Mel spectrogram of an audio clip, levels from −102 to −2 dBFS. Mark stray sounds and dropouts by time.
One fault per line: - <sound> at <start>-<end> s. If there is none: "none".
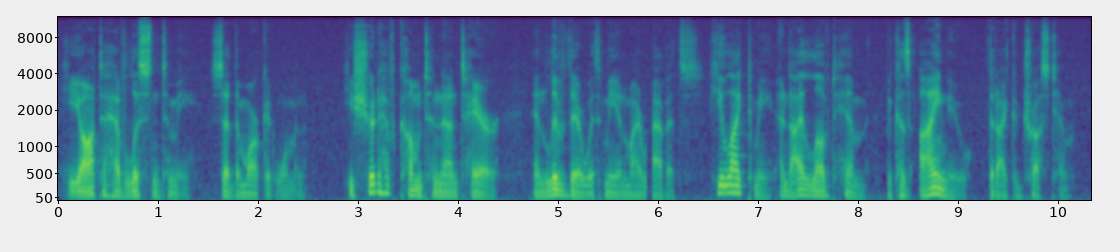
- dropout at 5.9-6.0 s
